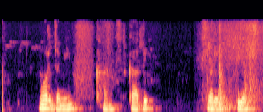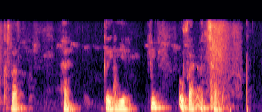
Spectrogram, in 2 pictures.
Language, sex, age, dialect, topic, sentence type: Magahi, male, 31-35, Northeastern/Surjapuri, agriculture, question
